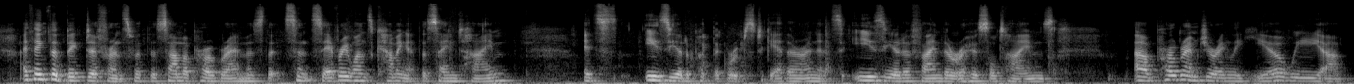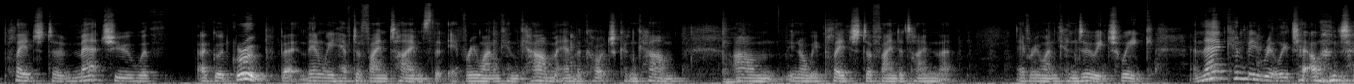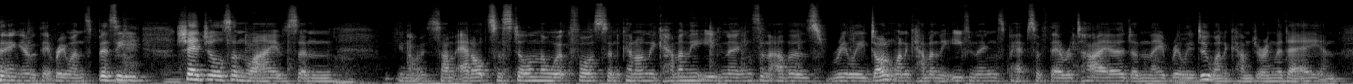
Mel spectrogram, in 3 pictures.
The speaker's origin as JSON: {"language": "English", "country": "New Zealand", "tie": "born or raised there", "said": "As a teenager, I grew up in New Zealand"}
